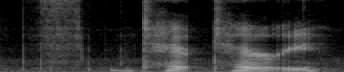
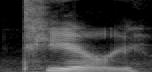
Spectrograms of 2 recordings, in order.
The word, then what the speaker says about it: Thierry: So, Terry, that's how you pronounce the name, I'm guessing. Hey, Thierry, it's me. Thierry, okay.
